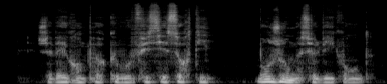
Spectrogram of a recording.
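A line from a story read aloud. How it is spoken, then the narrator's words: Low voice. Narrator (French): dit tout bas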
